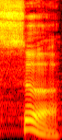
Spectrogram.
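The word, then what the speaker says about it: 四: In Mandarin Chinese, the word for the number four is su. The word for the concept of dead or death is almost identically pronounced as su.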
